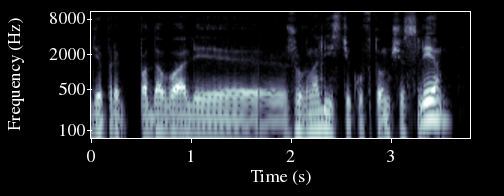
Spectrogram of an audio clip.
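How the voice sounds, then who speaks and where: The voice has a dark, mellow tone, with a dry sound with no echo and a quiet background. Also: man. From Ukraine (Kharkiv); Ukraine. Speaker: army volunteer medic and video blogger; video blogger. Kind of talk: video monologue to camera. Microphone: webcam.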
